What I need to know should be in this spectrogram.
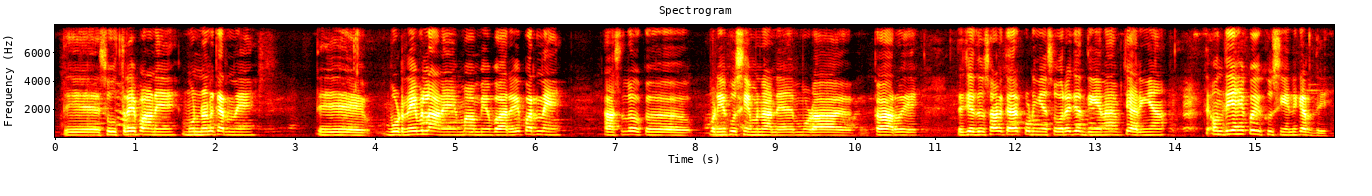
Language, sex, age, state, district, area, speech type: Dogri, female, 45-60, Jammu and Kashmir, Samba, urban, spontaneous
